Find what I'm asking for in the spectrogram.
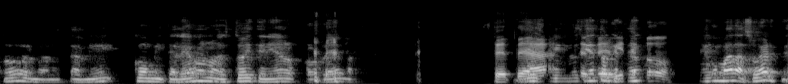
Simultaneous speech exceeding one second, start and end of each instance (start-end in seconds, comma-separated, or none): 5.2-6.8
